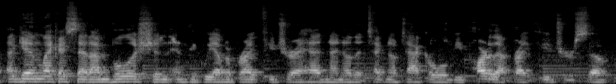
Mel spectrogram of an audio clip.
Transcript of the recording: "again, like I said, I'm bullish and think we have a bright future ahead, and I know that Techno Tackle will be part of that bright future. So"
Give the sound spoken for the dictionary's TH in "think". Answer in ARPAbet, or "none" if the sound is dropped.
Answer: TH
